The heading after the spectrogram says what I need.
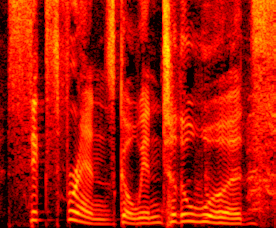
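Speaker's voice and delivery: slow, low movie-trailer read; lightly voiced trailer narrator. Shown as a demonstration. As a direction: read it like an ominous horror trailer. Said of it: "start off like this".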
